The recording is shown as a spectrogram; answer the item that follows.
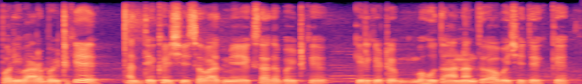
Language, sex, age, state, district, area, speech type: Maithili, male, 45-60, Bihar, Sitamarhi, rural, spontaneous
